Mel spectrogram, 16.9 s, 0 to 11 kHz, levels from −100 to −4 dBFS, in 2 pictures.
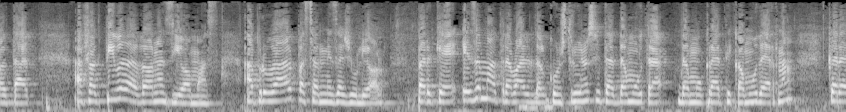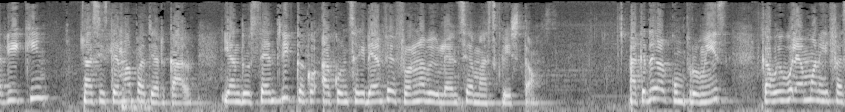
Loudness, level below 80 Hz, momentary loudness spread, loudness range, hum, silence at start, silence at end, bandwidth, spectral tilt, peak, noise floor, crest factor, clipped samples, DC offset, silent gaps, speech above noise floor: -16 LUFS; -44 dBFS; 7 LU; 1 LU; none; 0 s; 0 s; 11 kHz; -3 dB/octave; -2 dBFS; -37 dBFS; 14 dB; under 0.1%; under 0.1%; none; 20 dB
